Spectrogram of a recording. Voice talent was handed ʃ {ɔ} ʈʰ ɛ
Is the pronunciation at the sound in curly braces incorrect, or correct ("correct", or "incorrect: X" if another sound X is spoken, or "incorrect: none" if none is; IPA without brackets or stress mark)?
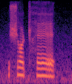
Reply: correct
